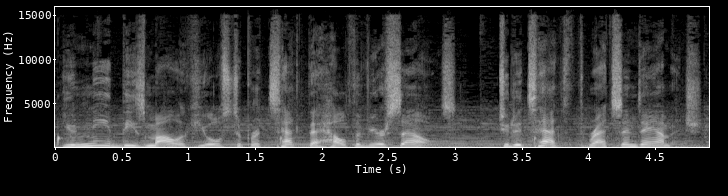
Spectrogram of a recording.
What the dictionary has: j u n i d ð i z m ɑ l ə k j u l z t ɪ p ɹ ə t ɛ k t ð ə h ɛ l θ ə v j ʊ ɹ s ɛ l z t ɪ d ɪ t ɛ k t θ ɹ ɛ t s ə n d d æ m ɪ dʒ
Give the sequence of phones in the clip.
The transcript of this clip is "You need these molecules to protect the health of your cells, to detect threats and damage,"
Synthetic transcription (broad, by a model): j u n i d ð i z m ɑ l ə k j u l z t ɪ p ɹ ə t ɛ k t ð ə h ɛ l θ ə v j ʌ ɹ s ɛ l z t ɪ d ɪ t ɛ k t θ ɹ ɛ t s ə n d d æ m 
